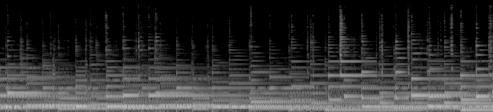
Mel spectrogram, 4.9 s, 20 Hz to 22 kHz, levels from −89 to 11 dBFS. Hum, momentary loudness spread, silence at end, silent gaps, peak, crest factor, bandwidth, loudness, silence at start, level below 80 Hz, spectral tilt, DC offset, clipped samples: none; 5 LU; 0 s; none; -12 dBFS; 12 dB; 12.5 kHz; -24 LUFS; 0 s; -52 dBFS; -8.5 dB/octave; under 0.1%; under 0.1%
